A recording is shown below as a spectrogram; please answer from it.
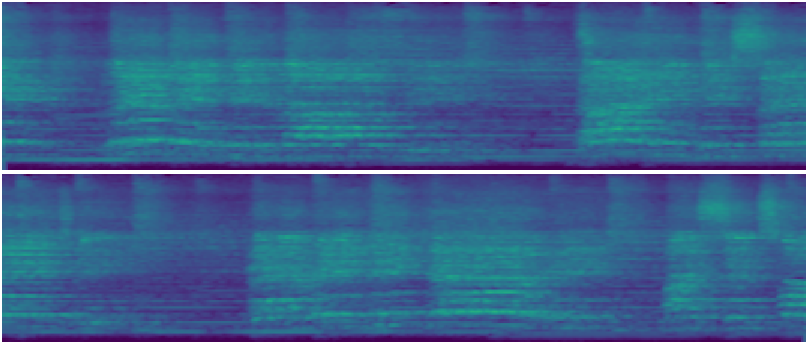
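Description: Church choir singing a gospel hymn, phrases swelling and breaking about every three seconds over a long held low note.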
